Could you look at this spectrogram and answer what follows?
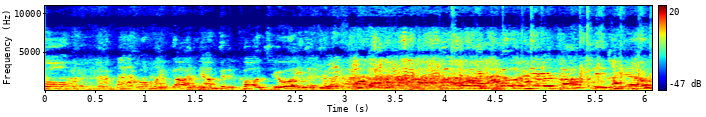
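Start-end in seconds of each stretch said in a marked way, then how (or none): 0.9-2.6 laughing through a mock panic; half-laughing, a little louder. Retelling her panic, laughing. 2.6-6.0 laughing, slow and loud. Real, not acted. Laughs while telling the story.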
